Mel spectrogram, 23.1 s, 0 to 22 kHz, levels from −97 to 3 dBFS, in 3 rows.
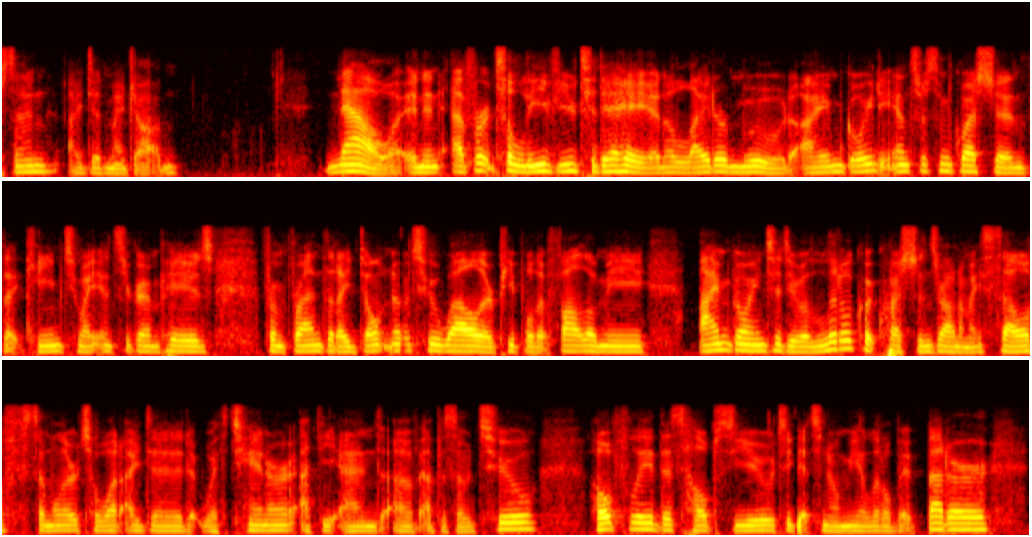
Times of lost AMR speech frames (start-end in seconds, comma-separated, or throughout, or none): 10.70-10.77, 21.36-21.42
